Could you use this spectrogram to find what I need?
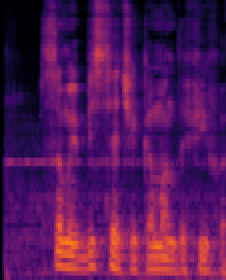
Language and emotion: Russian, angry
